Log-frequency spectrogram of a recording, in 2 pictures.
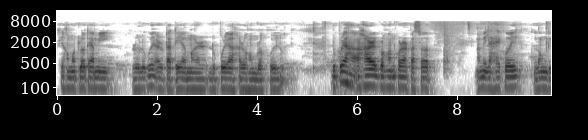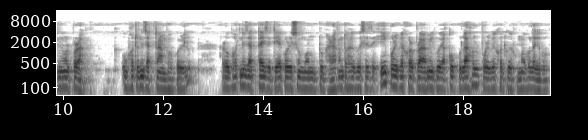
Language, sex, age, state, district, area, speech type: Assamese, male, 45-60, Assam, Charaideo, urban, spontaneous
